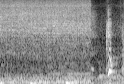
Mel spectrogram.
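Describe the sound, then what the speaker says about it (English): Steak seasoned with salt and pepper hitting a hot pan seasoned side down, a steady broadband hiss of sizzling that runs throughout, with a few brief louder bursts near the end. "Put the steak on the pan, season side down."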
